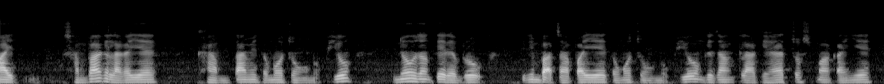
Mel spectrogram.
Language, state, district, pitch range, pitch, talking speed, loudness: Kokborok, Tripura, West Tripura, 100-110 Hz, 105 Hz, 135 wpm, -21 LUFS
